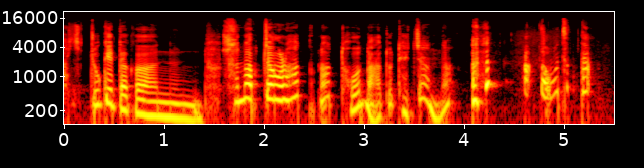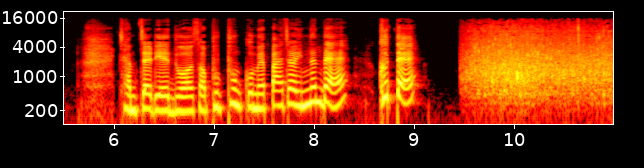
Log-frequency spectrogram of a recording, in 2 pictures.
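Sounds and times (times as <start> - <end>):
speech: 0.3 - 9.7
loud roar of rushing water: 9.5 - 10.9.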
